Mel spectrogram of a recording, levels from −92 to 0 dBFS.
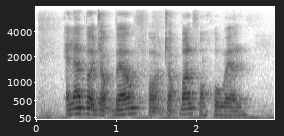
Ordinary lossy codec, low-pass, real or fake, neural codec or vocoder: none; 7.2 kHz; real; none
